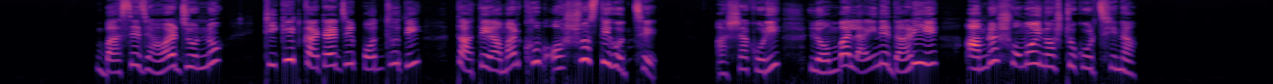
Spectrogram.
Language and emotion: Bengali, fearful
